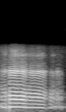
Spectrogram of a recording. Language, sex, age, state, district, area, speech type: Bengali, male, 45-60, West Bengal, Dakshin Dinajpur, rural, conversation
